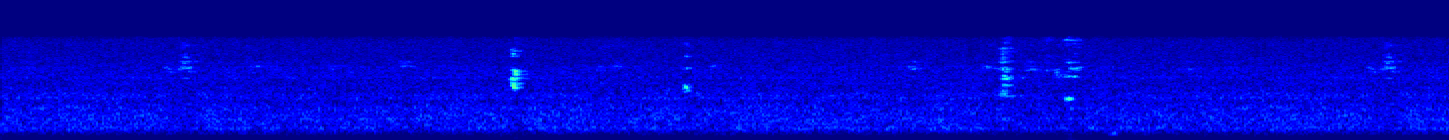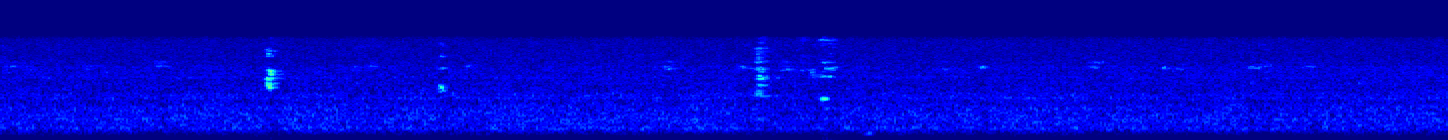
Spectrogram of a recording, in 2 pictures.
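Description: Metal utensils clinking lightly against bowls and dishes, about eight short clinks, several in quick pairs, over a steady faint hiss.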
